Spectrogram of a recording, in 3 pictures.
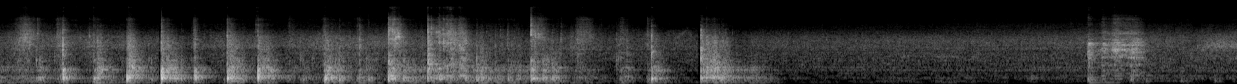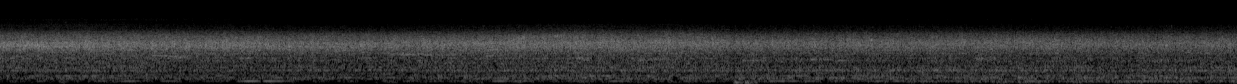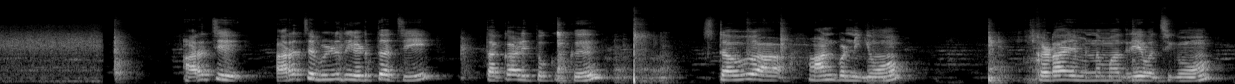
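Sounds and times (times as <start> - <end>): metal ladle scraping a pan: 0.0 - 7.2, 10.8 - 11.8, 34.6 - 35.3
vegetables frying in a pan: 0.0 - 25.8.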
